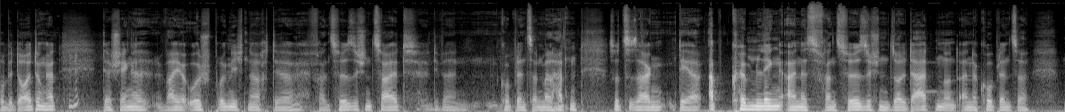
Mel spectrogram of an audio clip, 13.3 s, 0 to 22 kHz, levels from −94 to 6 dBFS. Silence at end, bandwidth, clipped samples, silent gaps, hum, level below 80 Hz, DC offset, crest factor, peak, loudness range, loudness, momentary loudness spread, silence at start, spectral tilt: 0 s; 17.5 kHz; under 0.1%; none; none; -34 dBFS; under 0.1%; 18 dB; 0 dBFS; 8 LU; -19 LUFS; 15 LU; 0 s; -7 dB/octave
